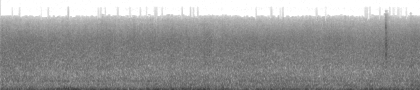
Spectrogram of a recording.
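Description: Wind buffeting the microphone of a camera hanging from a kite line: a low, rumbling rush that swells and eases with the gusts.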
